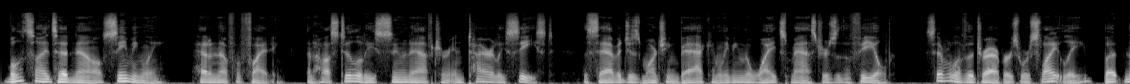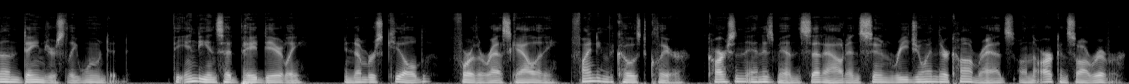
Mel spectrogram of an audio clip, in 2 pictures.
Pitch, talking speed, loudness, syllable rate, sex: 100 Hz, 180 wpm, -19 LUFS, 5.5 syllables/s, male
